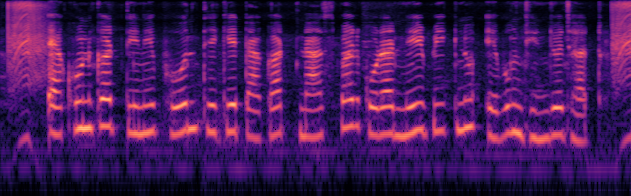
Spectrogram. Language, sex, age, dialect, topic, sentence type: Bengali, female, 18-24, Rajbangshi, banking, question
